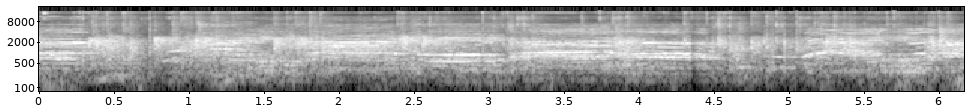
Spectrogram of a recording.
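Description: A group of children singing together loudly in chorus.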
